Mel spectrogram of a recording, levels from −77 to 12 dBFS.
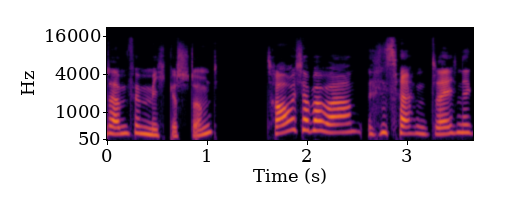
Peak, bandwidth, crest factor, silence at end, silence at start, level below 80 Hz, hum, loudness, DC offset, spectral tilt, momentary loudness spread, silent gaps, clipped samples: -2 dBFS; 15.5 kHz; 18 dB; 0 s; 0 s; -62 dBFS; none; -20 LUFS; under 0.1%; -3.5 dB/octave; 10 LU; 1.11-1.58 s; under 0.1%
